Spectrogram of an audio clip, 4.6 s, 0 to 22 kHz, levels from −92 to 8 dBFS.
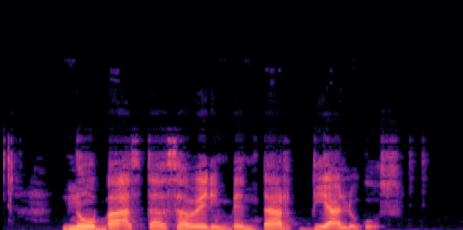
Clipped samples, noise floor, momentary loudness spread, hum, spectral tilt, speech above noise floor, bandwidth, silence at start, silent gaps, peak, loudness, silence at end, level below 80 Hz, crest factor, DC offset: under 0.1%; -62 dBFS; 16 LU; none; -4 dB/octave; 46 dB; 9.4 kHz; 0.05 s; none; -2 dBFS; -15 LUFS; 0.7 s; -54 dBFS; 16 dB; under 0.1%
